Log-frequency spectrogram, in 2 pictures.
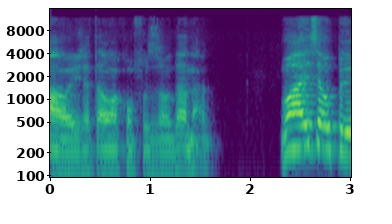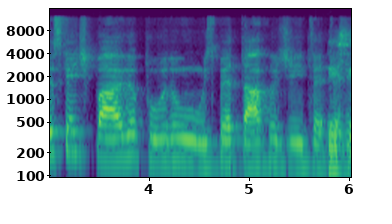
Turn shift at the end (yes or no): no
